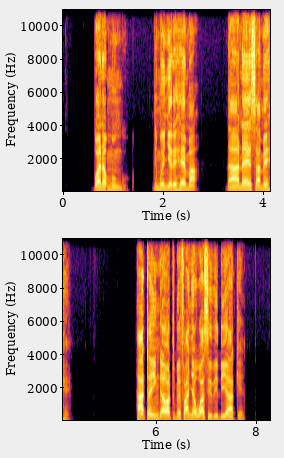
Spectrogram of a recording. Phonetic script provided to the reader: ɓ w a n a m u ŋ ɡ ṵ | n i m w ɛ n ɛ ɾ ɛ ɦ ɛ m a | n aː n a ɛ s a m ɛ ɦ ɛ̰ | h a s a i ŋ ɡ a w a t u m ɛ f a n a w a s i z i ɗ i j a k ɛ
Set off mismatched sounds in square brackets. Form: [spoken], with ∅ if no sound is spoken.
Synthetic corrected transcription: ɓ w a n a m u ŋ ɡ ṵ | n i m w ɛ [ɲ] ɛ ɾ ɛ ɦ ɛ m a | n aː n a ɛ s a m ɛ ɦ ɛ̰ | h a [t] a i ŋ ɡ a w a t u m ɛ f a [ɲ] a w a s i [ð] i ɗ i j a k ɛ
